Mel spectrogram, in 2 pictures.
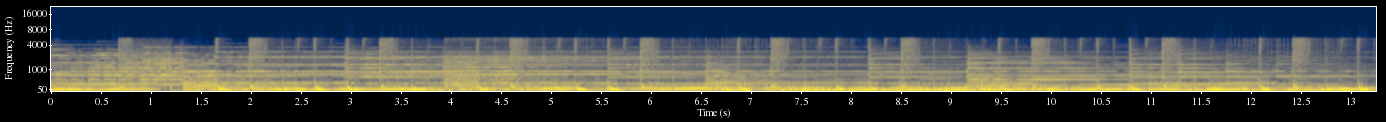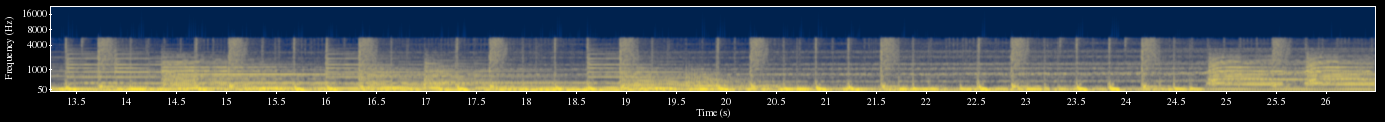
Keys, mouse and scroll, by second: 1.7 click, 8.0 click, 9.0 click, 13.0 middle click, 15.3 middle click, 15.5 middle click, 16.1 scroll up 1, 17.2 click, 20.6 scroll down 1, 22.3 click, 26.1 click.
